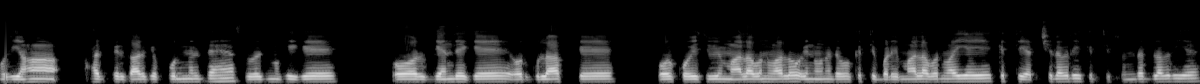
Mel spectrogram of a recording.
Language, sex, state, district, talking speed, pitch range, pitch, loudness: Hindi, male, Uttar Pradesh, Jyotiba Phule Nagar, 205 wpm, 125-130 Hz, 125 Hz, -17 LUFS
